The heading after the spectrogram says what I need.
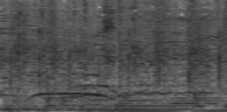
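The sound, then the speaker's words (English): A worship audience gives a big round of hand clapping, with many claps forming a loud, dense patter while voices whoop and cheer over it. “Give him a big hand clap.”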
